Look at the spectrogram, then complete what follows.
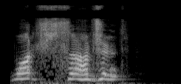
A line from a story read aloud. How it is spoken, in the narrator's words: Bug hissed thickly, letting more blood spill out over his lips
